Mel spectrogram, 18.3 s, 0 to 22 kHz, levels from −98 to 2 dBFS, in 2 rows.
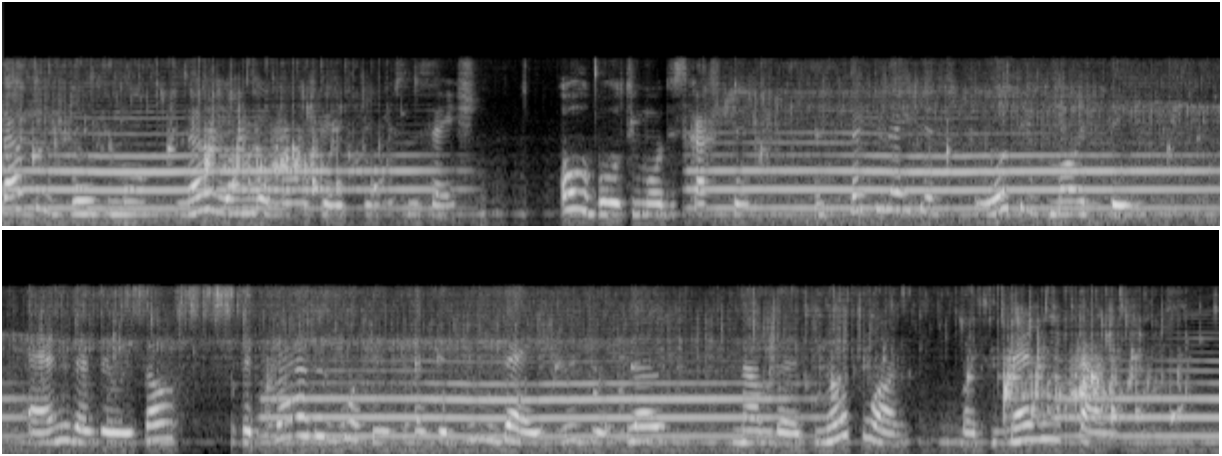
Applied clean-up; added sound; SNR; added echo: neural mask model RNNoise.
